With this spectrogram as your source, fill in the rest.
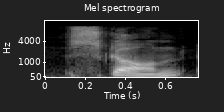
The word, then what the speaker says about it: scone: also revealed they the preferred way to say scone rhymes with gone goodness sakes a spokesman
